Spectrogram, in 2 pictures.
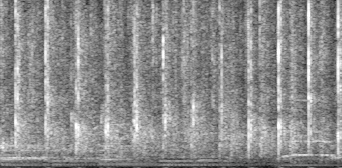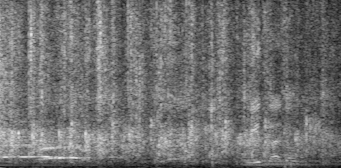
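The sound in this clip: A church audience gives quiet applause as a speaker is welcomed to the stage during a morning service. Scattered claps continue throughout, with voices talking over them.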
